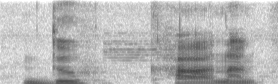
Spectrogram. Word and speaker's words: দুঃখানাং: আমাদের বিসর্গ আছে আমাদের উষ্ণ ছাড়তে হবে সেজন্য উচ্চারণটা হবে কেমন দুঃখানাং এরপর হানির সিওপ এখন এই উচ্চারণটা আমরা এভাবে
